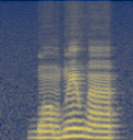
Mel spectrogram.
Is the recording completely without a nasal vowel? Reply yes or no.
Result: no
